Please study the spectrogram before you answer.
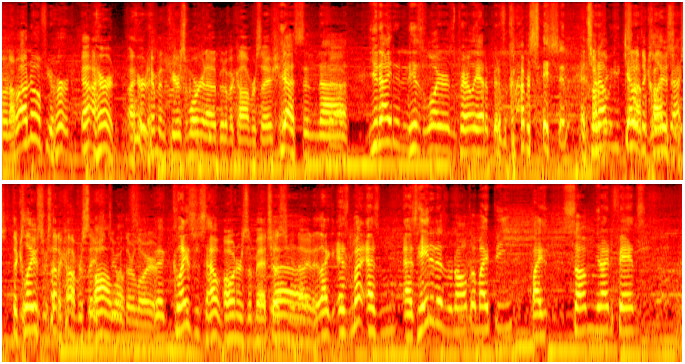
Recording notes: on location at Café Diplomatico in downtown Toronto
